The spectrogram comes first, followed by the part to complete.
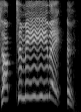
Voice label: ADLIBS 90; Ueberschall; Jam Box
